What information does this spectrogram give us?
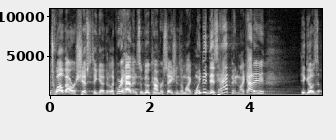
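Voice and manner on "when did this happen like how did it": retold surprise. Retold reaction to friend's news.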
